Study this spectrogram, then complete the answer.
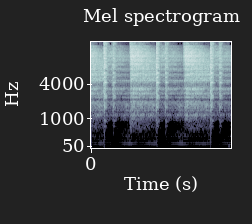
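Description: Drum top layer of hi-hats, cymbals and snare with everything below 500 Hz cut by EQ, leaving a thin, hissy, bright rhythmic wash with no low end, loud and alone.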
